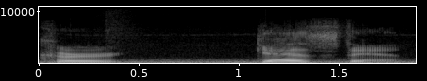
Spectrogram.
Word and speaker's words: Kyrgyzstan: Julie says it's pronounced Kyrgyzstan.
